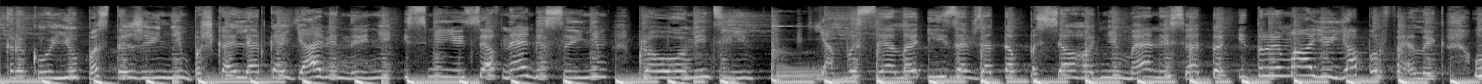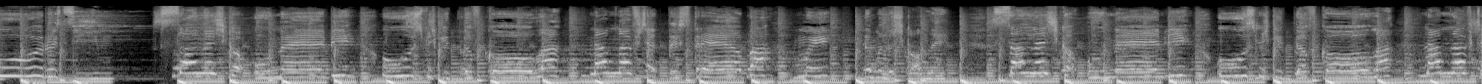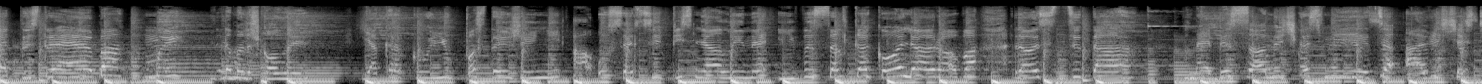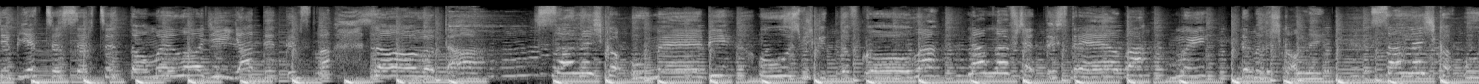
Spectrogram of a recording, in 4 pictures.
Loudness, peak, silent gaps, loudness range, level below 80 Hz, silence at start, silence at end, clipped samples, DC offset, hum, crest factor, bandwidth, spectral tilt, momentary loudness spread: -13 LUFS; 0 dBFS; none; 1 LU; -22 dBFS; 0 s; 0 s; under 0.1%; under 0.1%; none; 12 dB; 16.5 kHz; -4.5 dB/octave; 4 LU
